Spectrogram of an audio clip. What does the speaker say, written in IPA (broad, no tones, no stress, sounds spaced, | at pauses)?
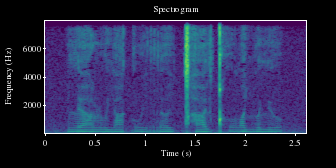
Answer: lʲ a ɭ ʊ j a k u i̯ r ə i̯ ǀʰ a lʲ ǃʰ u lˠ ə ʎ ʊ lʲ ʊ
